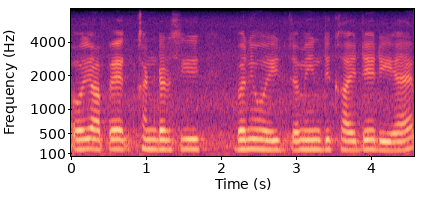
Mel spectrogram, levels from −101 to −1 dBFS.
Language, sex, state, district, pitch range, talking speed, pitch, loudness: Hindi, female, Haryana, Charkhi Dadri, 185-195 Hz, 155 wpm, 190 Hz, -15 LUFS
